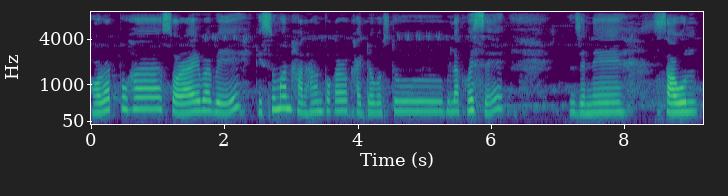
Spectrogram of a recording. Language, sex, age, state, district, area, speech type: Assamese, female, 45-60, Assam, Dibrugarh, rural, spontaneous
